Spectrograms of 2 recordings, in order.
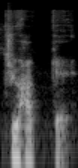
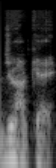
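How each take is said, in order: First: The K sound is held long. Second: The K sound is short. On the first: The speaker calls it right. "you're going to hold that K sound twice as long" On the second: The speaker calls it wrong. "So it's not Juhake"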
